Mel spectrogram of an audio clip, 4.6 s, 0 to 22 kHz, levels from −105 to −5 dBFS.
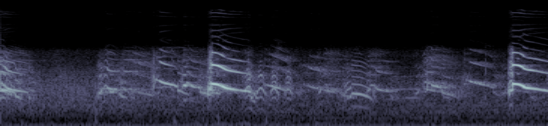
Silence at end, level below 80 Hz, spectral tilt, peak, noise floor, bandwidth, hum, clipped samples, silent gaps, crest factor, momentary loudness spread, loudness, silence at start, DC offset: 0 s; -88 dBFS; 1.5 dB/octave; -22 dBFS; -63 dBFS; 16.5 kHz; none; under 0.1%; none; 20 dB; 23 LU; -36 LUFS; 0 s; under 0.1%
